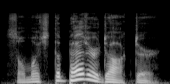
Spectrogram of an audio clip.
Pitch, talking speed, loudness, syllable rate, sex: 135 Hz, 175 wpm, -17 LUFS, 4.5 syllables/s, male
